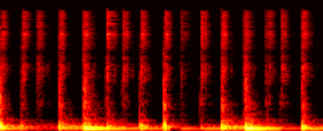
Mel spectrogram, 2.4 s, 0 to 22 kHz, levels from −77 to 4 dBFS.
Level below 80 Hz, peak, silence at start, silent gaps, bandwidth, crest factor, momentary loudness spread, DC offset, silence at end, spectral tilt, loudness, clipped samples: -26 dBFS; 0 dBFS; 0 s; none; 16.5 kHz; 18 dB; 9 LU; under 0.1%; 0 s; -6 dB/octave; -20 LUFS; under 0.1%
